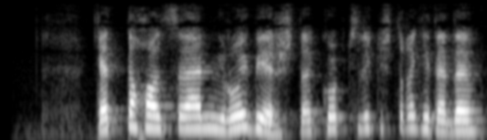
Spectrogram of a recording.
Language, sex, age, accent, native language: Uzbek, male, 12-17, Farg'ona, Uzbek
